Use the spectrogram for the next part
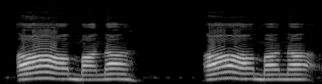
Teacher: حمزہ کھڑا زبر آ، میم زبر ما، نون زبر نا، آمنا۔ کیونکہ حمزہ جو ہے اس کے اوپر کھڑا زبر ہے، ایک الف جتنا اس کی آواز جو ہے ہم اٹھائیں گے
